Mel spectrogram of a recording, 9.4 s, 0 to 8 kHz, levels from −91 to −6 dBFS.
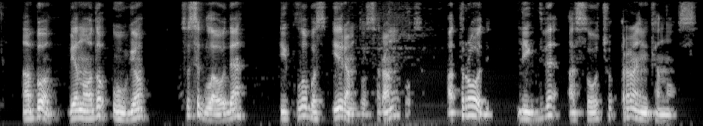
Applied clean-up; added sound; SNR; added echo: classical method spectral subtraction.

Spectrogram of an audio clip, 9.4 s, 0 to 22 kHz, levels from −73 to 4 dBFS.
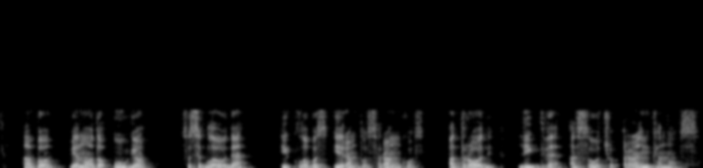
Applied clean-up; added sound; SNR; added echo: none; none; none; none.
